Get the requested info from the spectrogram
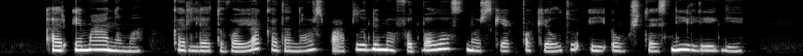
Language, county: Lithuanian, Klaipėda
